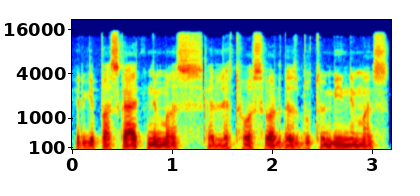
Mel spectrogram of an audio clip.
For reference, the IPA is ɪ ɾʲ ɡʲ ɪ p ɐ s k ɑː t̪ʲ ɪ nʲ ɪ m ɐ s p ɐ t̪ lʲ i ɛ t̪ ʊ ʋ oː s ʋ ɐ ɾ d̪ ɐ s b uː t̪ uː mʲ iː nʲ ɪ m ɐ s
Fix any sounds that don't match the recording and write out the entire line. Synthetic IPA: ɪ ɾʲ ɡʲ ɪ p ɐ s k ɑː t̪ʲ ɪ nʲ ɪ m ɐ s k ɐ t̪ lʲ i ɛ t̪ ʊ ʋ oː s ʋ ɐ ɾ d̪ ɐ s b uː t̪ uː mʲ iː nʲ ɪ m ɐ s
